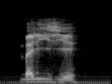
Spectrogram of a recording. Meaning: 1. saka siri, Indian shot (of species Canna indica) 2. lobster claw (or similar plant of the genus Heliconia)
- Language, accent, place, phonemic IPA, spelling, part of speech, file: French, France, Lyon, /ba.li.zje/, balisier, noun, LL-Q150 (fra)-balisier.wav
